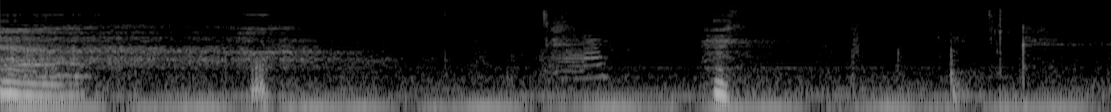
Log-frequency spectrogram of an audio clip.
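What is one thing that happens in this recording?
A middle-aged man speaks softly and tenderly, close by.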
